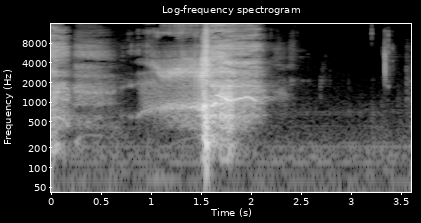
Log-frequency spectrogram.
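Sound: coughing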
